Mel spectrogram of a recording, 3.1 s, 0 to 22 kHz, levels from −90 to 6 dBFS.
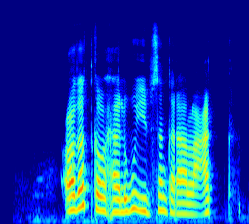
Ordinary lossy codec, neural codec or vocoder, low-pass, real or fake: none; none; 14.4 kHz; real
